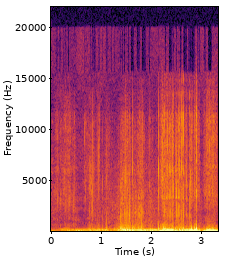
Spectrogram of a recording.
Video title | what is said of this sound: Coaster Collection ASMR - Whispers, Tapping and More for Relaxation | all of the beads still have a little bit of, I guess, like a movement on the wiring to shake a bit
